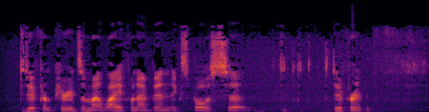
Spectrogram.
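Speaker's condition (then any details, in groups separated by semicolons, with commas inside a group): Stuttering; past fluency-shaping therapy; modeled on Thomas Alexander's 1968 recording, varying habitual pattern; noticeable, trying more prolongation, which feels better; repeated sounds, blocks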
